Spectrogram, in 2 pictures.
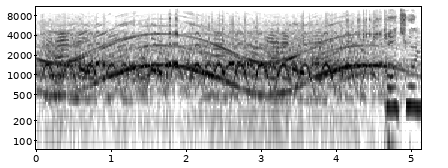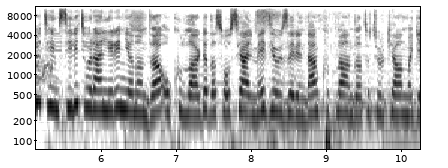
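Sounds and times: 
police sirens from a motorcycle convoy wailing and yelping: 0:00.0 - 0:05.7
speech: 0:04.7 - 0:10.2.

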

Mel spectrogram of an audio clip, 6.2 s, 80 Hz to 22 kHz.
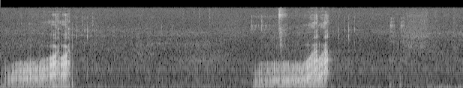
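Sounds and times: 
voice imitating the croaking call of a big bearded toad: 0:00.0 - 0:01.1, 0:03.3 - 0:04.5.

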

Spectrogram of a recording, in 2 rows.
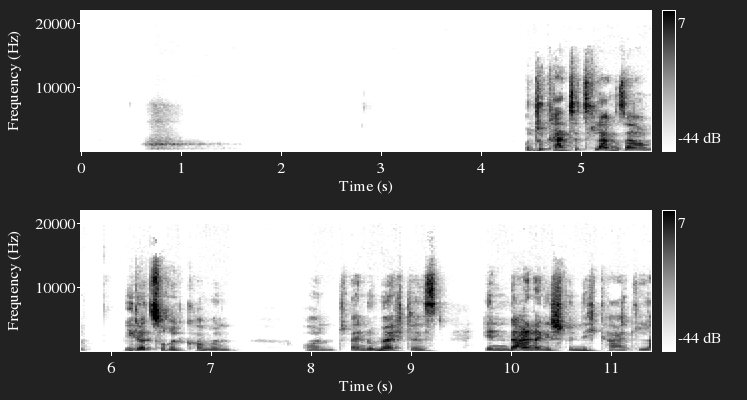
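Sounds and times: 
slow full exhale through the mouth during a guided gratitude meditation: 0:00.6 - 0:01.9
speech: 0:04.4 - 0:07.3, 0:07.9 - 0:11.3.

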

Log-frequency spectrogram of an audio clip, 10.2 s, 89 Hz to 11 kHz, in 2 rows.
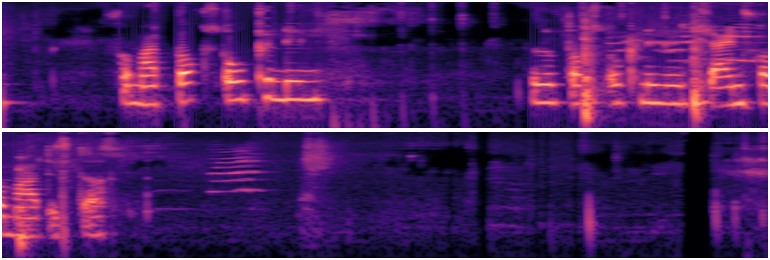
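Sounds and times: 
speech: 0:00.8 - 0:02.5, 0:03.6 - 0:06.0
young boy shrieking with high-pitched squeals and cries: 0:06.5 - 0:07.0.

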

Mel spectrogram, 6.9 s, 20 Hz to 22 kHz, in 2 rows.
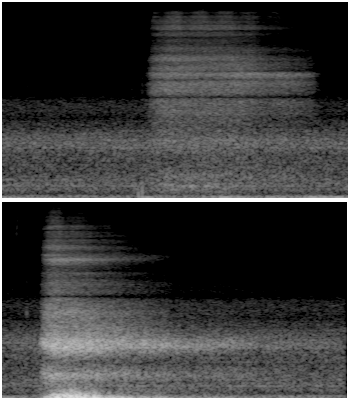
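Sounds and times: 
soft hiss: 0:00.0 - 0:06.9
deep airy breath in a calming breathing exercise: 0:01.5 - 0:03.2, 0:03.8 - 0:06.4.

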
